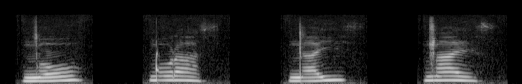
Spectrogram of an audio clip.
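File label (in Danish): nama, stemt nasal, clicks; [ŋǀo] [ŋǂoras] [ŋǂais] [ŋǀǀaes]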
